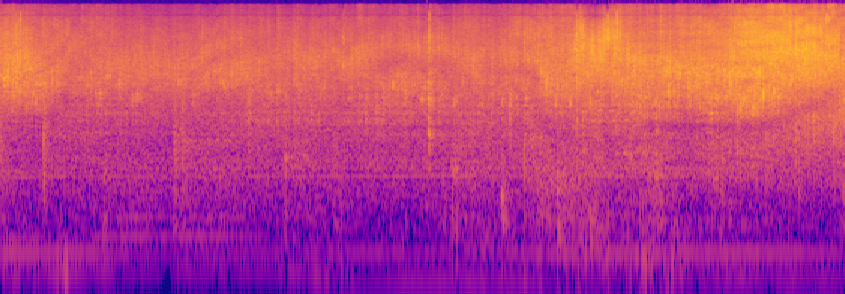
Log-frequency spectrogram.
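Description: Black grouper fish frying in a little oil in a pan, a soft continuous sizzle with occasional crackles and pops that grows slightly louder toward the end, no talking.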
